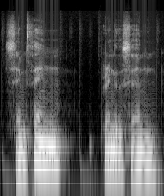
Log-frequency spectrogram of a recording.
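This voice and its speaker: A man with a low, unhurried voice talks through his code on a casual livestream. He muses to himself haltingly, in a mellow tone, with soft music and typing behind him. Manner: hesitant, halting, self-musing. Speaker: live-coding streamer and host. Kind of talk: casual livestream coding commentary, thinking aloud. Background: soft background music, computer keyboard typing.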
